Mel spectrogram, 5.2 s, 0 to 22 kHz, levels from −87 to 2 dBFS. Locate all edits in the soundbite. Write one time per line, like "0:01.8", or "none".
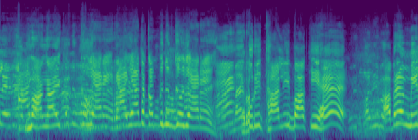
0:03.1

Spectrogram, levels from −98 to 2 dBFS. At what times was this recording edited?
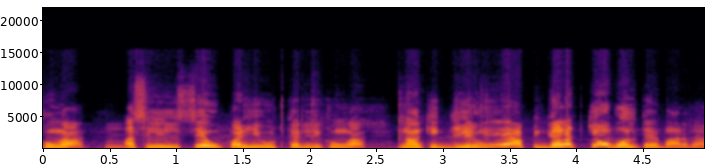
0:03.3

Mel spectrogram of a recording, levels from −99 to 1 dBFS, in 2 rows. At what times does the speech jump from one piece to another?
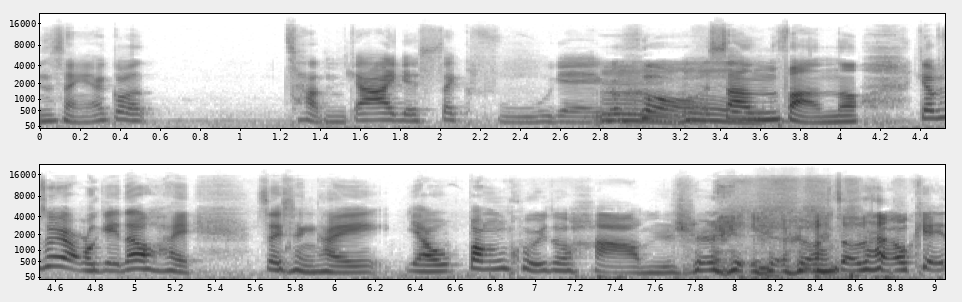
none

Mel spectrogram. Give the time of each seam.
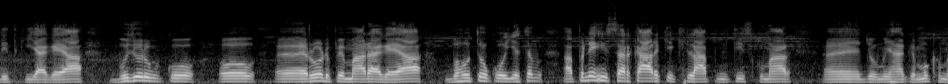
none

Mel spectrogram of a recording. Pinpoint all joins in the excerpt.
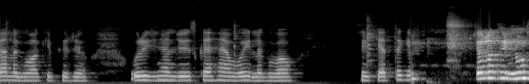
0:04.2

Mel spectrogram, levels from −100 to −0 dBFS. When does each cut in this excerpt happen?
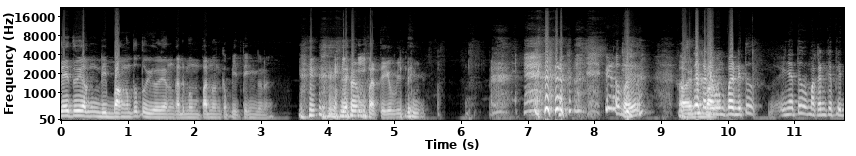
none

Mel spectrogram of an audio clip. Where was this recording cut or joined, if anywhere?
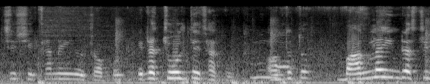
0:01.2

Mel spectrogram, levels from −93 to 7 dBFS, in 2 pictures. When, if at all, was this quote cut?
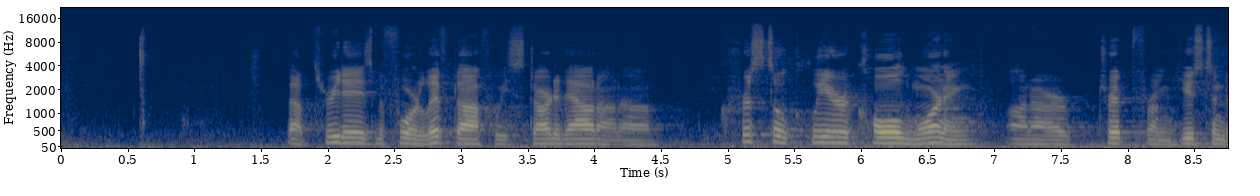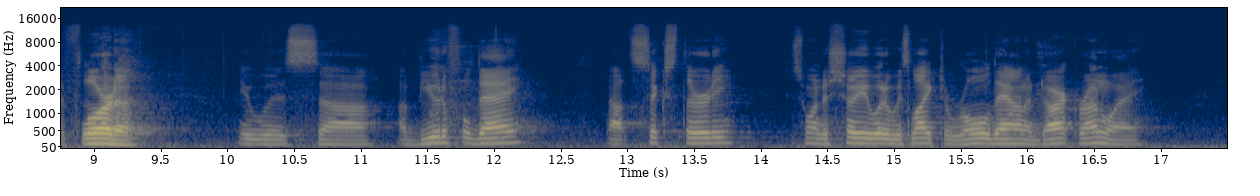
0:10.2

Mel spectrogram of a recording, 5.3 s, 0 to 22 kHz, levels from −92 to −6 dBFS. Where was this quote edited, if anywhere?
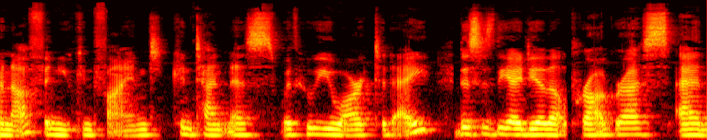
0:01.2
0:03.3
0:04.2

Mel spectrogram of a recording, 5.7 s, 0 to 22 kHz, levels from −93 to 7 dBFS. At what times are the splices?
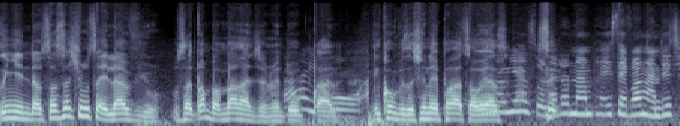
0:03.0

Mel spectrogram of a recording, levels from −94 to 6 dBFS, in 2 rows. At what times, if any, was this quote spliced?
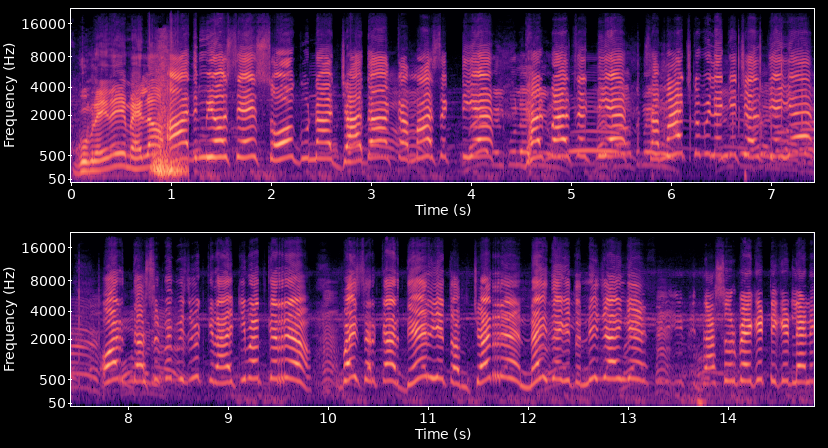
0:00.9

